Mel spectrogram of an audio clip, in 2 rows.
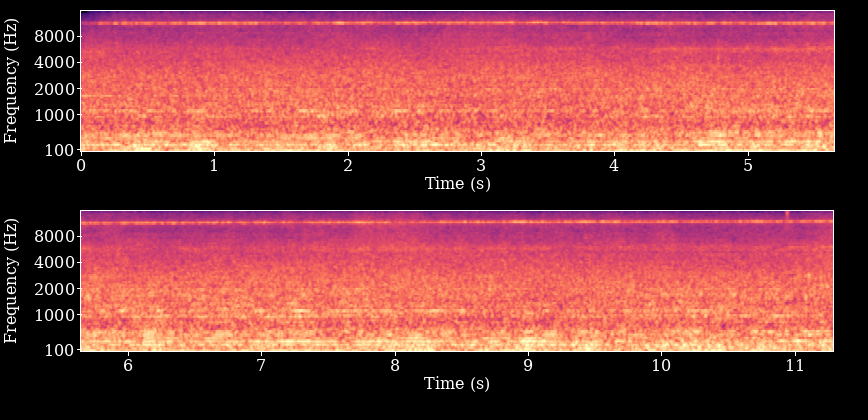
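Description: An airplane cruising in Microsoft Flight Simulator 2020, a steady, quiet engine drone and wind hiss holding constant throughout.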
